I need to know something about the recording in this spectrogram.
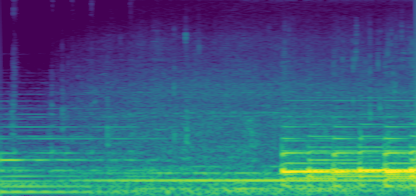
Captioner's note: machinery whirring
